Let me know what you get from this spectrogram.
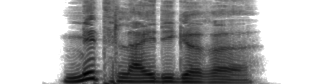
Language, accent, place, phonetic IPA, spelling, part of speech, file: German, Germany, Berlin, [ˈmɪtˌlaɪ̯dɪɡəʁə], mitleidigere, adjective, De-mitleidigere.ogg
- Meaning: inflection of mitleidig: 1. strong/mixed nominative/accusative feminine singular comparative degree 2. strong nominative/accusative plural comparative degree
